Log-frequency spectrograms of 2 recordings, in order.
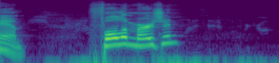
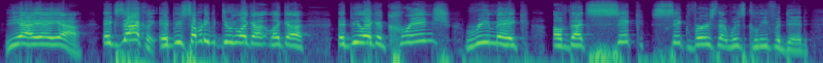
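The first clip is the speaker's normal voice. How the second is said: excited; 5 semitones higher, 6 dB louder than usual. Real, not acted. Hyped agreeing with judge.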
